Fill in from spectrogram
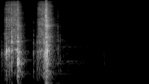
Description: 5.56 M4 Rifle - Cocking Slide 001.wav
